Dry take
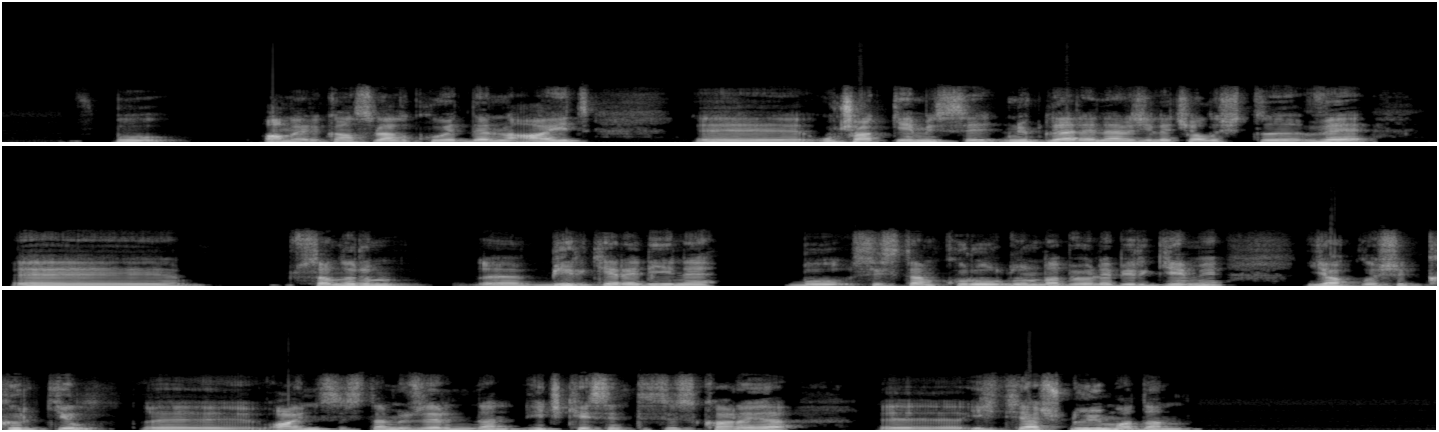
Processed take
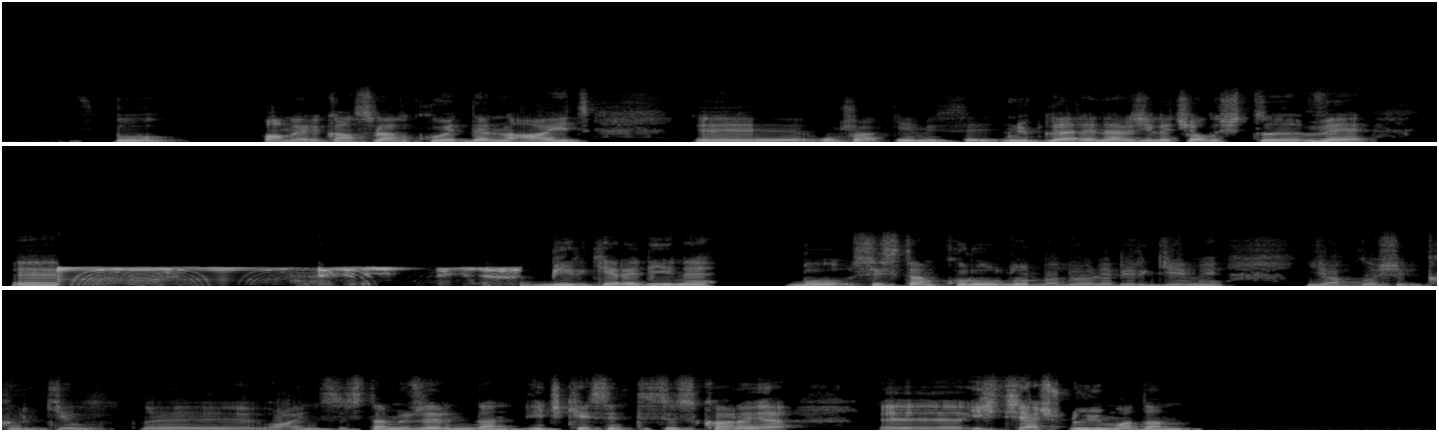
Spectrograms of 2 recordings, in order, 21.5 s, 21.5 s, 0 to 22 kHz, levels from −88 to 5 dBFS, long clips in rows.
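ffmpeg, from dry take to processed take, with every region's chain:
-filter_complex "[0:a]asettb=1/sr,asplit=3[s0][s1][s2];[s0]atrim=end=3.754[s3];[s1]atrim=start=3.75:end=5.01,asetpts=PTS-STARTPTS,afade=t=in:d=0.004:c=qsin,afade=t=out:st=1.256:d=0.004:c=qsin,bandpass=f=340:t=q:w=1,asplit=2[s4][s5];[s5]adelay=20,volume=0.562[s6];[s4][s6]amix=inputs=2:normalize=0,atrim=end_sample=55566[s7];[s2]atrim=start=5.006[s8];[s3][s7]acrossfade=d=0.004:c1=hsin:c2=qsin[s9];[s9][s8]acrossfade=d=0.004:c1=qsin:c2=hsin,asettb=1/sr,asplit=3[s10][s11][s12];[s10]atrim=end=7.454[s13];[s11]atrim=start=7.45:end=9.77,asetpts=PTS-STARTPTS,afade=t=in:d=0.004:c=qsin,afade=t=out:st=2.316:d=0.004:c=qsin,aecho=1:1:592:0.15,atrim=end_sample=102312,aphaser=in_gain=1:out_gain=1:delay=4.7:decay=0.77:speed=1.2:type=sinusoidal,lowpass=f=2600:t=q:w=0.5098,lowpass=f=2600:t=q:w=0.6013,lowpass=f=2600:t=q:w=0.9,lowpass=f=2600:t=q:w=2.563,afreqshift=-3000[s14];[s12]atrim=start=9.766[s15];[s13][s14]acrossfade=d=0.004:c1=hsin:c2=qsin[s16];[s16][s15]acrossfade=d=0.004:c1=qsin:c2=hsin,asettb=1/sr,asplit=3[s17][s18][s19];[s17]atrim=end=12.304[s20];[s18]atrim=start=12.3:end=16.11,asetpts=PTS-STARTPTS,afade=t=in:d=0.004:c=qsin,afade=t=out:st=3.806:d=0.004:c=qsin,acompressor=threshold=0.0126:ratio=4:attack=3.2:release=140:knee=1:detection=peak,asoftclip=type=hard:threshold=0.0178[s21];[s19]atrim=start=16.106[s22];[s20][s21]acrossfade=d=0.004:c1=hsin:c2=qsin[s23];[s23][s22]acrossfade=d=0.004:c1=qsin:c2=hsin,asettb=1/sr,asplit=3[s24][s25][s26];[s24]atrim=end=18.134[s27];[s25]atrim=start=18.13:end=19.59,asetpts=PTS-STARTPTS,afade=t=in:d=0.004:c=qsin,afade=t=out:st=1.456:d=0.004:c=qsin,tiltshelf=f=1100:g=-9.5,bandreject=f=1300:w=8[s28];[s26]atrim=start=19.586[s29];[s27][s28]acrossfade=d=0.004:c1=hsin:c2=qsin[s30];[s30][s29]acrossfade=d=0.004:c1=qsin:c2=hsin,lowpass=3100,aemphasis=mode=production:type=cd,acompressor=threshold=0.0251:ratio=3,volume=0.596"

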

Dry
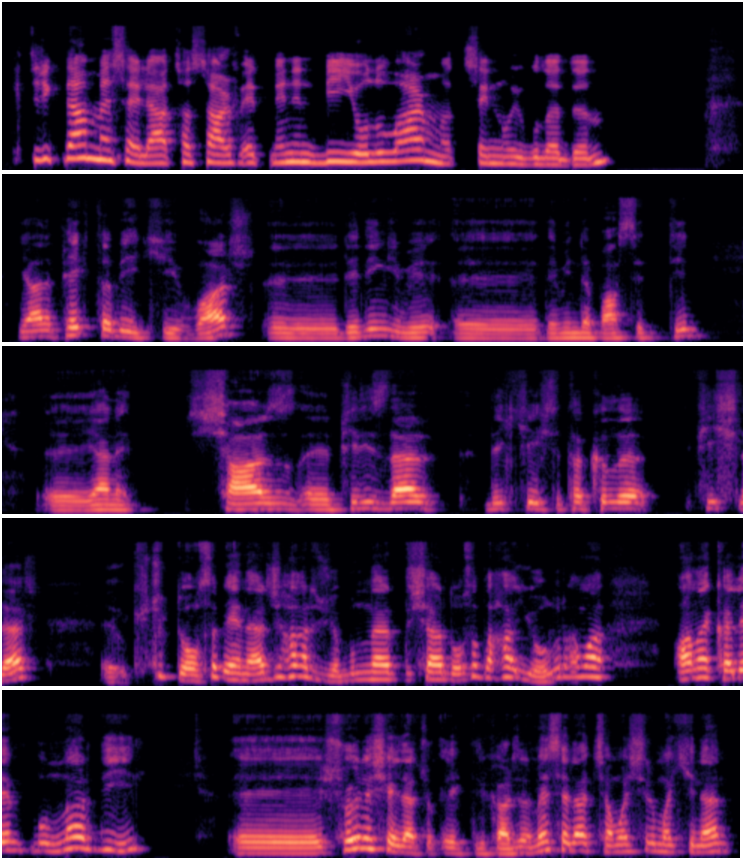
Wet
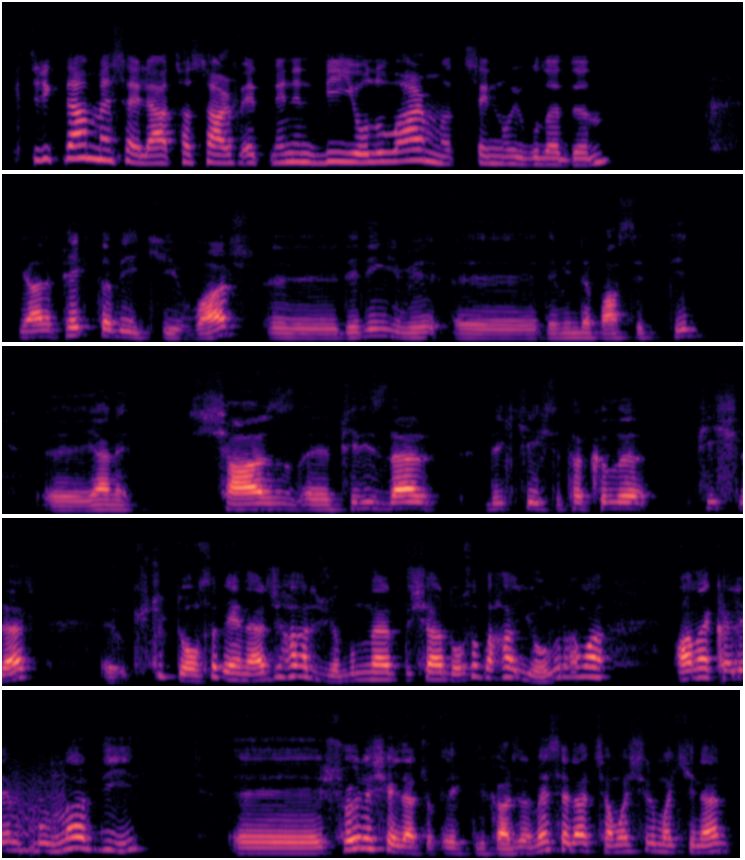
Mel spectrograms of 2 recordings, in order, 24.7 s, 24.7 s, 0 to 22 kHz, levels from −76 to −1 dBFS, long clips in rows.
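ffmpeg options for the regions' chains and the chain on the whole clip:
-filter_complex "[0:a]asettb=1/sr,asplit=3[s0][s1][s2];[s0]atrim=end=19.594[s3];[s1]atrim=start=19.59:end=20.18,asetpts=PTS-STARTPTS,afade=t=in:d=0.004:c=qsin,afade=t=out:st=0.586:d=0.004:c=qsin,aeval=exprs='val(0)+0.5*0.0531*sgn(val(0))':c=same,highshelf=f=4900:g=-12,acompressor=threshold=0.1:ratio=6:attack=3.2:release=140:knee=1:detection=peak[s4];[s2]atrim=start=20.176[s5];[s3][s4]acrossfade=d=0.004:c1=hsin:c2=qsin[s6];[s6][s5]acrossfade=d=0.004:c1=qsin:c2=hsin,highpass=f=1300:p=1,acrossover=split=4700[s7][s8];[s8]acompressor=threshold=0.01:ratio=4:attack=1:release=60[s9];[s7][s9]amix=inputs=2:normalize=0,equalizer=f=6700:w=0.31:g=-12.5"

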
